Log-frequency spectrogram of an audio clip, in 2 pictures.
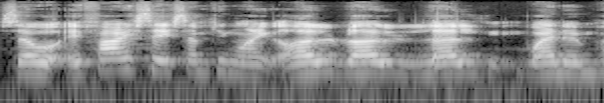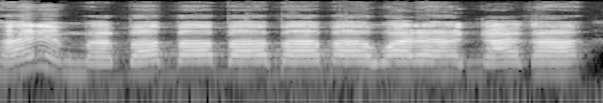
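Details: Adult woman imitating aphasic speech; Fluent aphasia jargon (imitated).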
